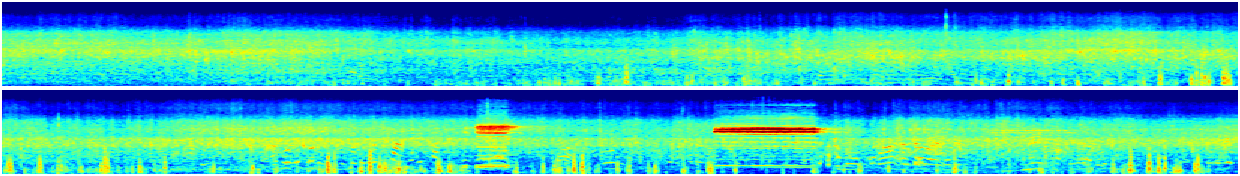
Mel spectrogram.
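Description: A vehicle horn honks on a street. There is a short toot about three quarters of the way through, then a louder honk lasting about a second and a half near the end, the loudest sound here. Underneath is a steady background hiss with scattered clicks.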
